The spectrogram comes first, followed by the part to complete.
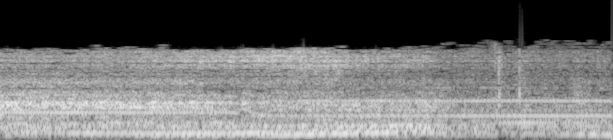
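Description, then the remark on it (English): A car engine drones loudly and steadily for a few seconds as the car drives away, a dense rumbling hum with no voices, without noticeably fading. “But when I peeked over the top of the stairs, he was in his car and going.”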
